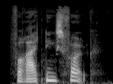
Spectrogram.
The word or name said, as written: FORRETNINGSFOLK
